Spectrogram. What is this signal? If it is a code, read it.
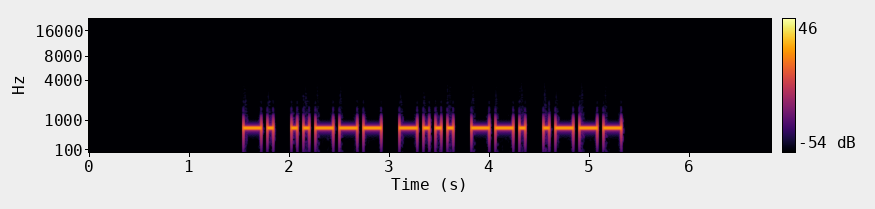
Morse code, heard as a keyed tone, about 20 wpm, 700 Hz. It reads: N2BGJ
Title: Speed Racing - USA 1x3 Call Signs 17wpm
